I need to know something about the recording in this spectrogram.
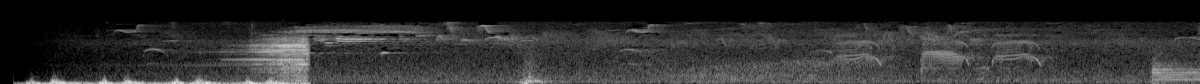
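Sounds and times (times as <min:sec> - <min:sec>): birds chirping: 0:03.0 - 0:12.0
steady outdoor hiss: 0:03.1 - 0:12.0
low thump: 0:05.2 - 0:05.5.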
